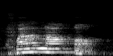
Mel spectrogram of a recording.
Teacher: qolqolah kubro karena di ujung di akhir kalimat diwakafkan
